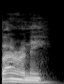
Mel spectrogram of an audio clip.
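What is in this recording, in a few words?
"barony", British English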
